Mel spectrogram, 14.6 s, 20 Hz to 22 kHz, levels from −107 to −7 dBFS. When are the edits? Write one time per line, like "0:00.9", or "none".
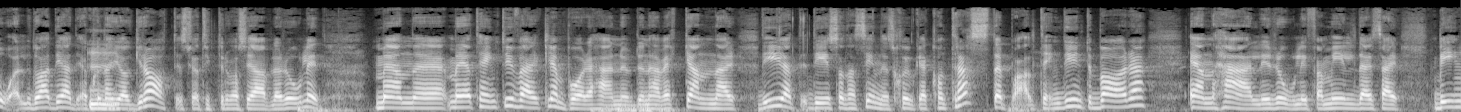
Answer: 0:07.6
